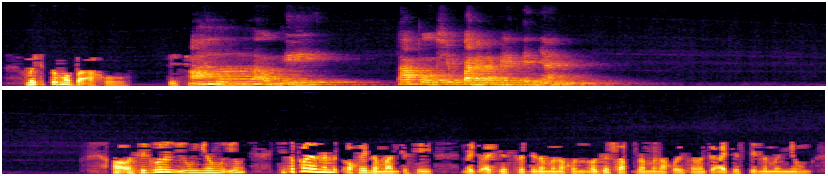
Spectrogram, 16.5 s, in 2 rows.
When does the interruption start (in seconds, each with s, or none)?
1.9 s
